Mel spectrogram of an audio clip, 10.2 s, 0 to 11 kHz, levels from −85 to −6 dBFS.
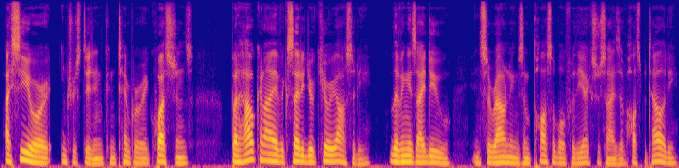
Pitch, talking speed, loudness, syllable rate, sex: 110 Hz, 165 wpm, -19 LUFS, 6.3 syllables/s, male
